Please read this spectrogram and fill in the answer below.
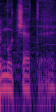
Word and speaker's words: Muchetti: You almost have to say muchete. Almost. Muchete. You gotta say it with that little hint of like Spanish to it, somewhat.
